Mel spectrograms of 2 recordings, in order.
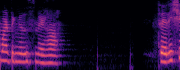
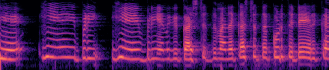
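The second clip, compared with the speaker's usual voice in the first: tearful lament; 4 semitones higher than usual. Acted. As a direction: sob the question out to God. Woman laments her endless troubles.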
